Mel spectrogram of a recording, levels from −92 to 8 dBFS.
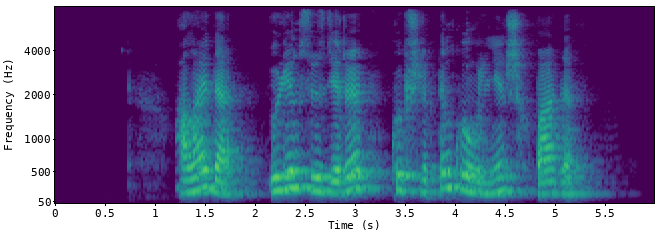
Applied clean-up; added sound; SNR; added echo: none; Cowbell; 19 dB; reverberation time 0.5 s.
